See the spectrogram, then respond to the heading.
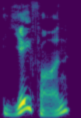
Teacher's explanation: give did exist in Old English with that y sound as jefan, and should have become yiv, the word also existed in a related Old Norse form in the north of England with a hard g, and therefore give has the pronunciation it does today. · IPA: /j/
